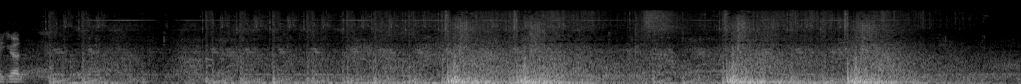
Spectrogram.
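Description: Energy blasts boom and explode in bursts.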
